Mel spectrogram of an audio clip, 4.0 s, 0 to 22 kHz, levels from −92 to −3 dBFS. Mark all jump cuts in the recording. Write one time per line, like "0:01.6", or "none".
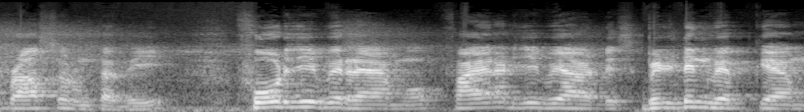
0:03.1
